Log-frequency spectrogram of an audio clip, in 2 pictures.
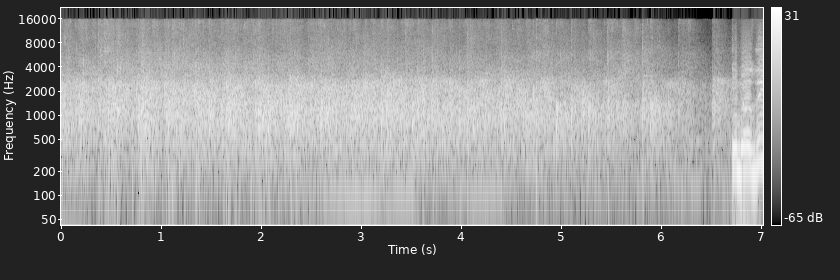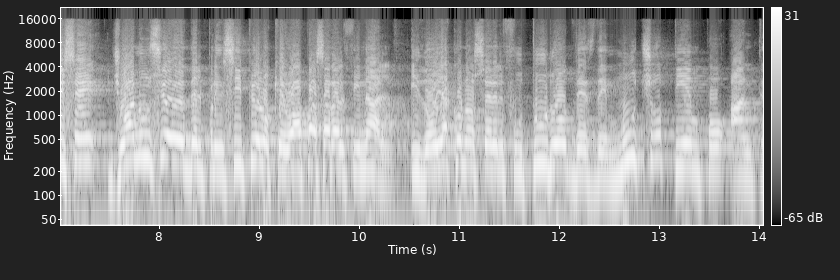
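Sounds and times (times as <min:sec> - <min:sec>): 
large crowd applauding: 0:00.0 - 0:07.2
speech: 0:06.8 - 0:14.0.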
